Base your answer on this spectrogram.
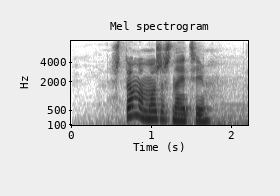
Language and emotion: Russian, neutral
